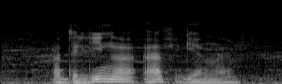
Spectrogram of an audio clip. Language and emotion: Russian, neutral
